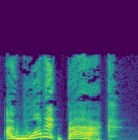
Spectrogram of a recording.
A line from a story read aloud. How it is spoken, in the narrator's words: Ruth wailed furiously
